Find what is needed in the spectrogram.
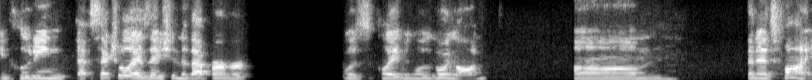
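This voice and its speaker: In an American accent, the speaker's somewhat breathy, monotone voice moves at a very slow pace with long, frequent pauses. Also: woman, medium pitch for a woman. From US, mixed: Colorado, California, Kentucky family. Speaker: online streamer. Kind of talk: casual chat.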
